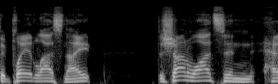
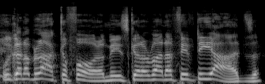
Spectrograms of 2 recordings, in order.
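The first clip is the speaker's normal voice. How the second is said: put-on Italian accent; 6 semitones higher than usual. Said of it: "backed my way into one of my better accents".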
